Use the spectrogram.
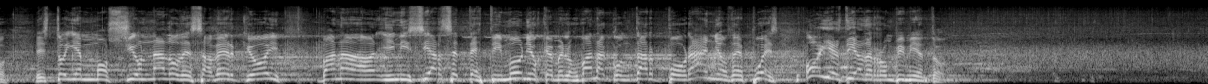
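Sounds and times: congregation applauding: 0.0s - 12.0s.

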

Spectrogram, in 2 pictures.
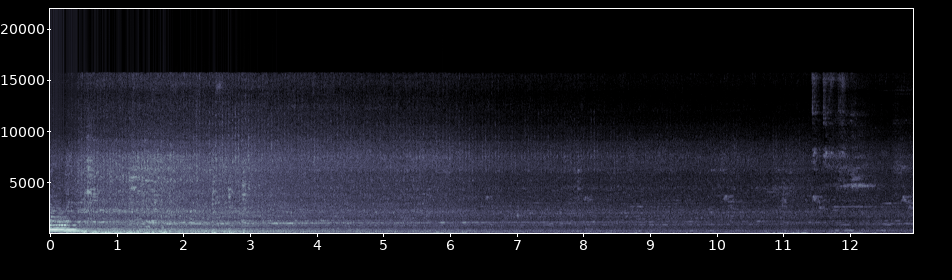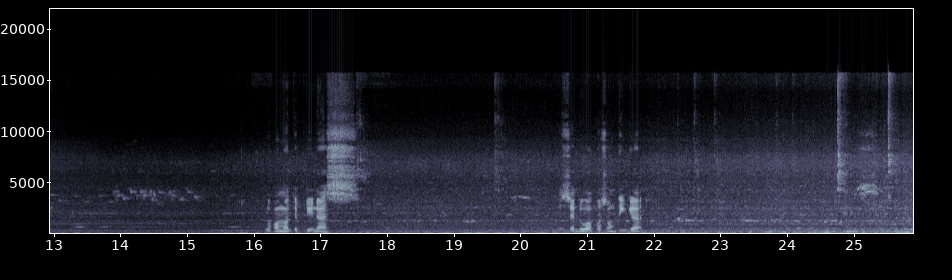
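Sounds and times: locomotive engine and wheels passing: 0.0s - 25.9s.

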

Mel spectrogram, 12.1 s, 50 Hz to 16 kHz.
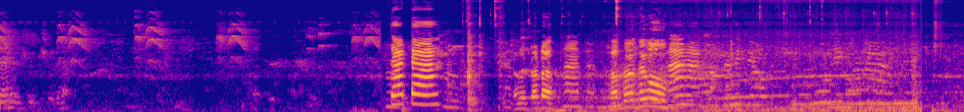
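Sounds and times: bird chirping: 0.0s - 11.2s.

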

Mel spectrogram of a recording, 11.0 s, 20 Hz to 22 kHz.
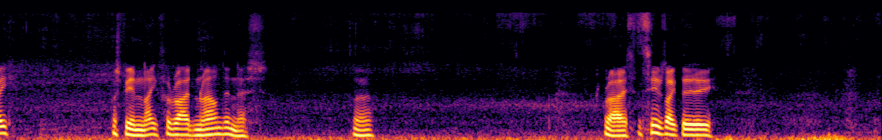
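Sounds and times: distant road traffic rumble: 0.0s - 11.0s
outdoor hiss: 0.0s - 11.0s.

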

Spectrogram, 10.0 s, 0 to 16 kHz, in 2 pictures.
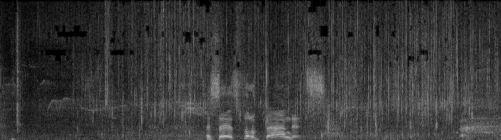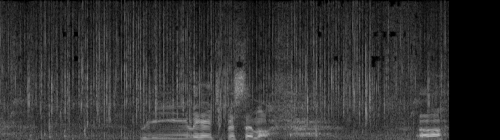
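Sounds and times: liquid pouring and splashing: 0.3s - 9.5s.

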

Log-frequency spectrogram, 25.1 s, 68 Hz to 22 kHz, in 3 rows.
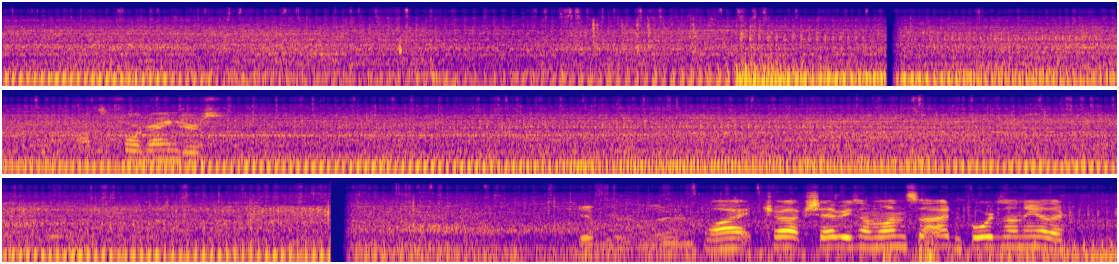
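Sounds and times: small engine running: 0.0s - 25.0s.

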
